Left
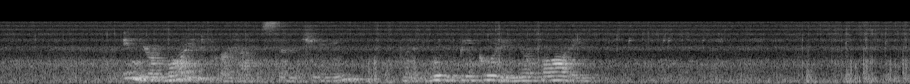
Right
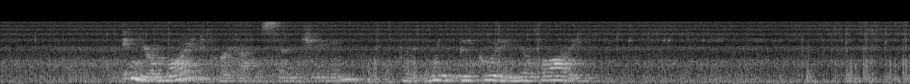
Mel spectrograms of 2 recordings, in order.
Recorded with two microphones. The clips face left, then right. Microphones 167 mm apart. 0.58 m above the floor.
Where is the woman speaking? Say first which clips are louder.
Right 1 dB; 80° right, 5.5 m; by 5.9 s 55° right (ahead or behind), 4 m.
